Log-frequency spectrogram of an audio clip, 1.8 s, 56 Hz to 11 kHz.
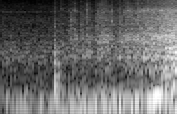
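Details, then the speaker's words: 1972 Chevy C20 truck with new FiTech Go Street EFI, in park: throttle snap from idle gives a hesitant uneven rev rise; lean tip-in from insufficient accelerator-pump fuel, being retuned. "it went pretty lean there"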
